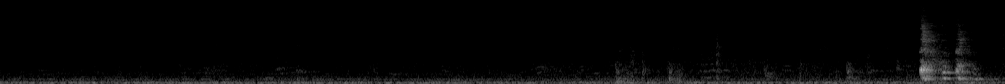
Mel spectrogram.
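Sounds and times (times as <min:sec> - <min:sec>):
person coughing: 0:09.2 - 0:09.9.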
